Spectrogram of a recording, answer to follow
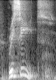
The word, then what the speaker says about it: receipt: for this purpose latinization receipt the same thing yeah receipt never pronounced uh just because i mean it has some origin way back in latin reception okay put the perp in it receipt to make it look more latin same thing never pronounced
